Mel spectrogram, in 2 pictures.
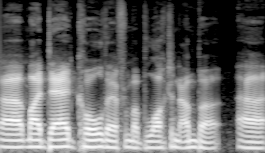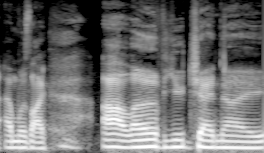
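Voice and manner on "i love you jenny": very slow, word-by-word, drawn-out delivery. Retelling a call where dad opened with a Forrest Gump impression. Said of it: "is a Forrest Gump impression".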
